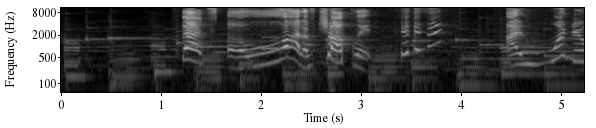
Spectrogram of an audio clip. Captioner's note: laughs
